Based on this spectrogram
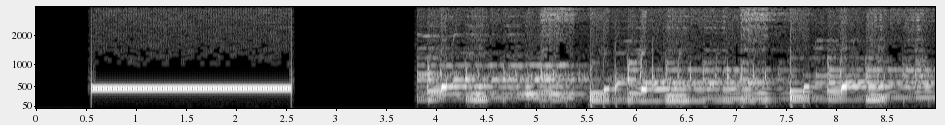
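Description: Ringing tone on a phone line while a caller is transferred to a survey-service agent: one steady mid-pitched tone of about two seconds, then a short silence and a continuous, shifting tonal sound for the rest, with no voices.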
